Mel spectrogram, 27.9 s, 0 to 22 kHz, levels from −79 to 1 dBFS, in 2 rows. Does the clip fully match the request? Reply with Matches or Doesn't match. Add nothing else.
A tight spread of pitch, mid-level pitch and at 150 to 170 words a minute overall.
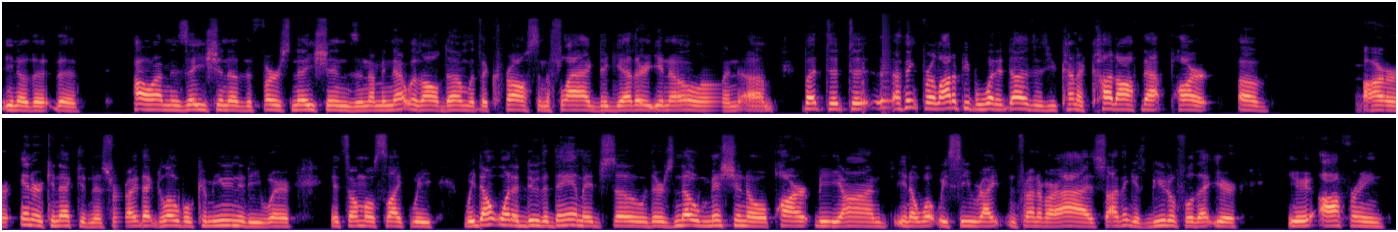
Doesn't match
